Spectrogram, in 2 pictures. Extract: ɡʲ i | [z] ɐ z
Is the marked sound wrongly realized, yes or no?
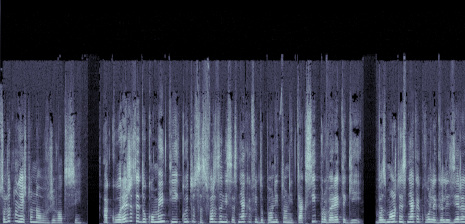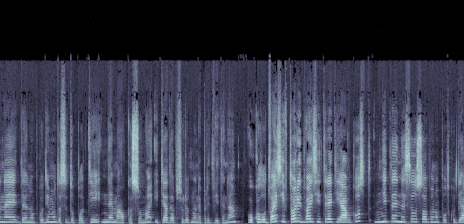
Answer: yes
